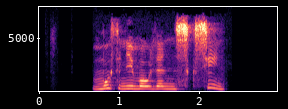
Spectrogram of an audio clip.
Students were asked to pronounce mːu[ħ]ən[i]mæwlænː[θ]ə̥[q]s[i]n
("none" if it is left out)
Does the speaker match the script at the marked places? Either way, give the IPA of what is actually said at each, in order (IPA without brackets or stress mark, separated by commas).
θ, i, s, k, i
